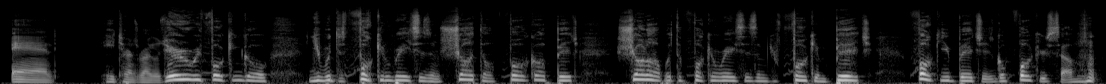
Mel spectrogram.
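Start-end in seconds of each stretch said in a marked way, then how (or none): 1.6-11.0 high, drawn-out mock tirade; imitated yelling. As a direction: imitate a man losing it, pitched way up. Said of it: "a lot yelling, screaming".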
